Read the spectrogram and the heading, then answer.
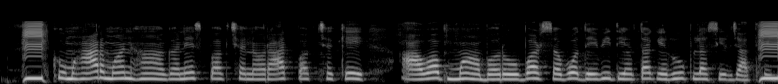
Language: Chhattisgarhi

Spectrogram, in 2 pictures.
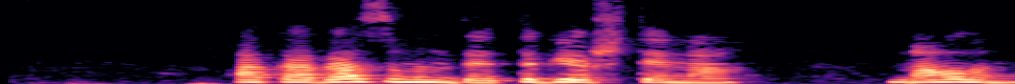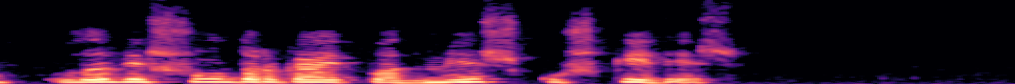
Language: Mari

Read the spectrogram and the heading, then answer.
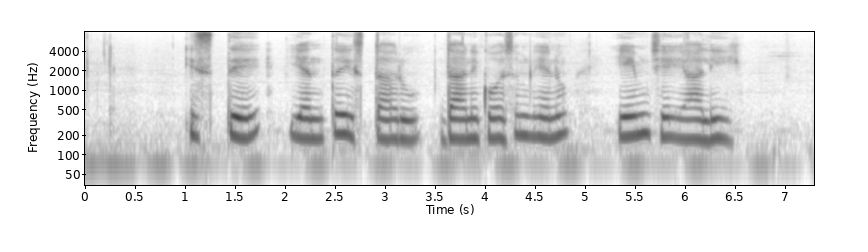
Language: Telugu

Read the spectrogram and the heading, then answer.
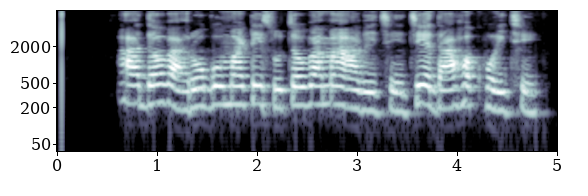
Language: Gujarati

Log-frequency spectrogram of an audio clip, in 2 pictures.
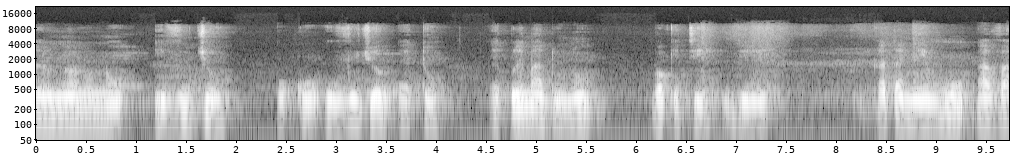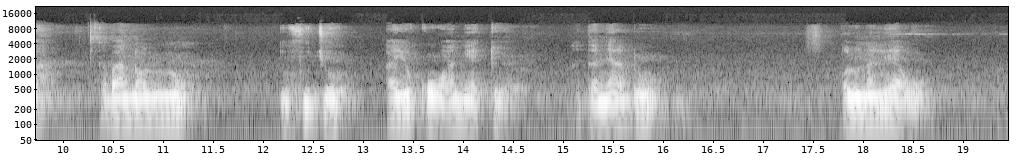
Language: Ikposo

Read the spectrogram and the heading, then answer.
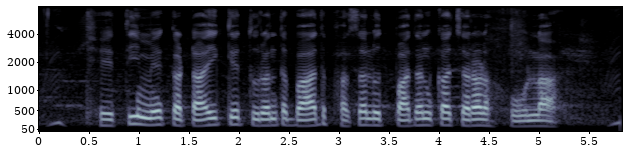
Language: Bhojpuri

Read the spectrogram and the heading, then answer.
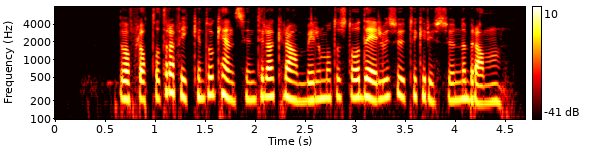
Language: Norwegian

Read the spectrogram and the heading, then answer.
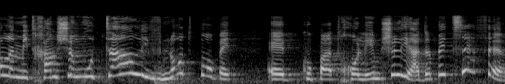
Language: Hebrew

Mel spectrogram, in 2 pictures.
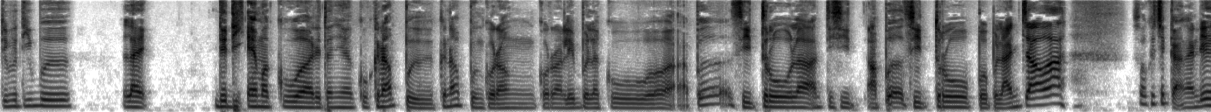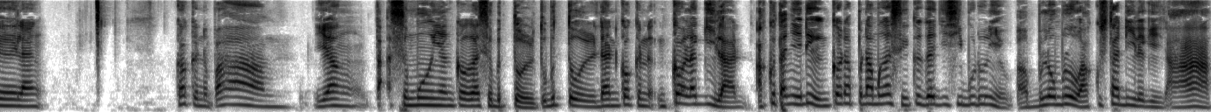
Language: Malay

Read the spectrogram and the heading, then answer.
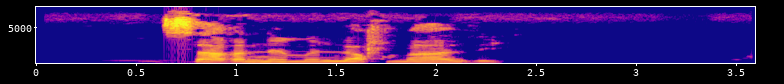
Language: Bebele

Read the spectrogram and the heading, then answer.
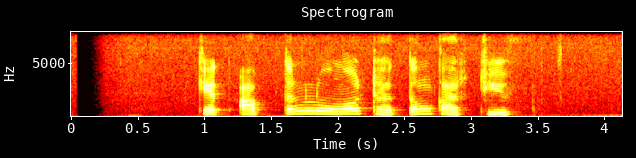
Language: Javanese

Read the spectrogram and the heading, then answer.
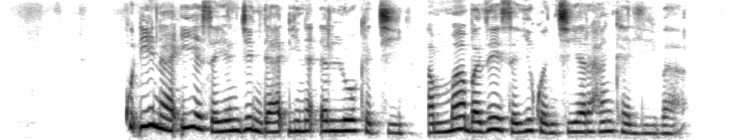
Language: Hausa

